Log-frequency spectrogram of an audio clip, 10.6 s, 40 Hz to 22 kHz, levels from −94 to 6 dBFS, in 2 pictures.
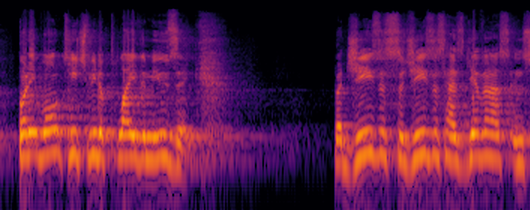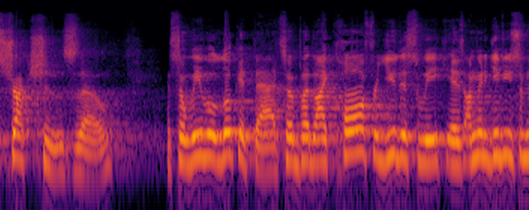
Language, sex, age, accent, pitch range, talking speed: English, male, 30-49, American, 155-190 Hz, 225 wpm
